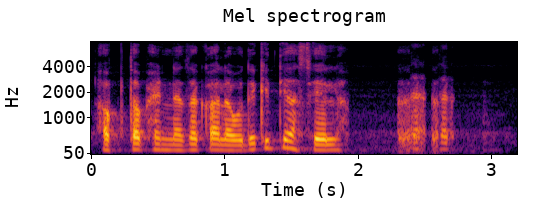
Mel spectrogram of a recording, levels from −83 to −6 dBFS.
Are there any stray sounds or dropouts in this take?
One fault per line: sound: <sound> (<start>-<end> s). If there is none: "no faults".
sound: laugh (2.3-2.7 s)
